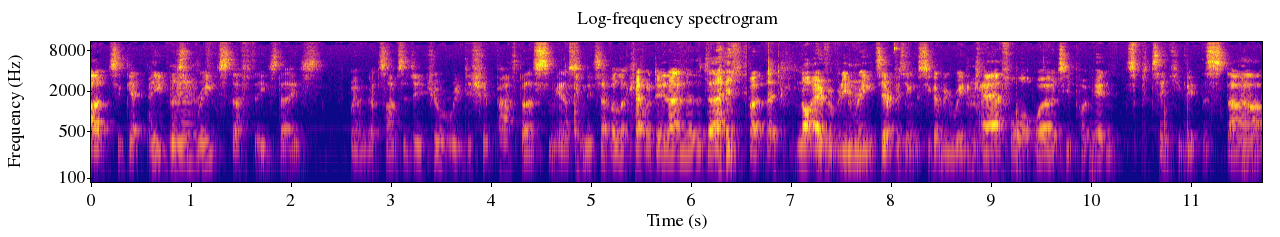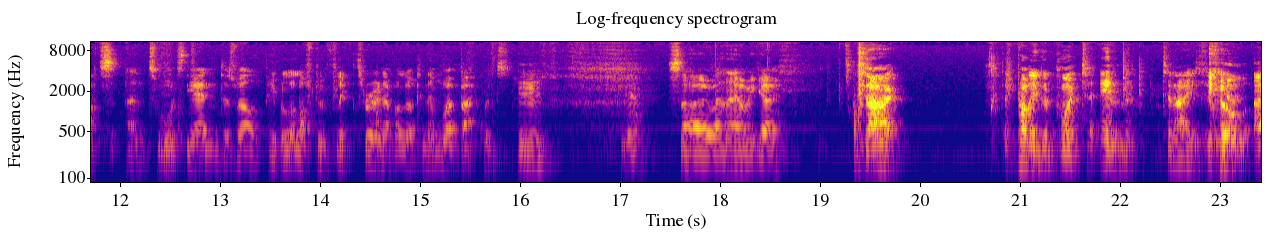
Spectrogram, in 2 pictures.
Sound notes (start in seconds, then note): 6.1 chuckles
